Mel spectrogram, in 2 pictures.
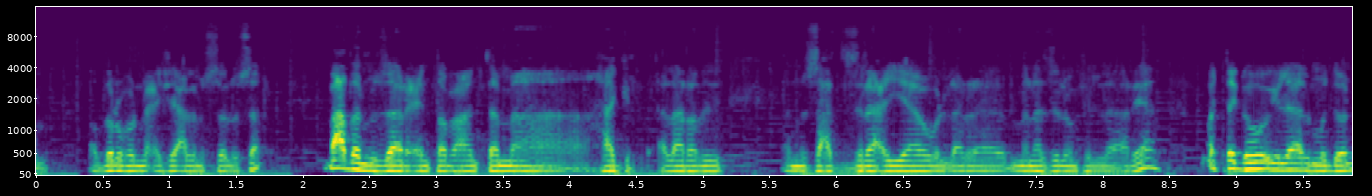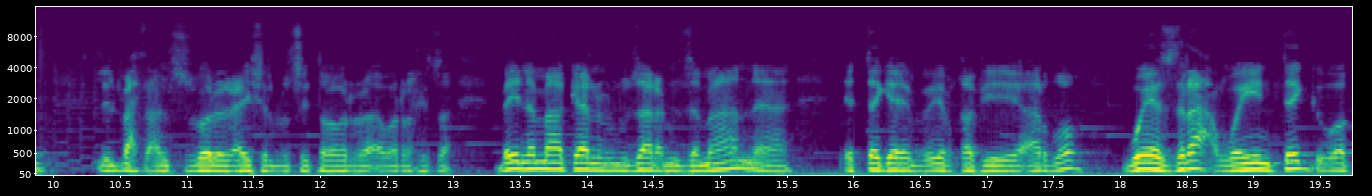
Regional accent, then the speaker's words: Yemen; مثلا لو نلاحظ عندنا في اليمن أمطار تأتينا على خلال موسمين

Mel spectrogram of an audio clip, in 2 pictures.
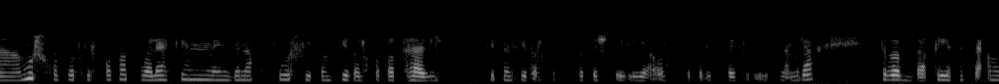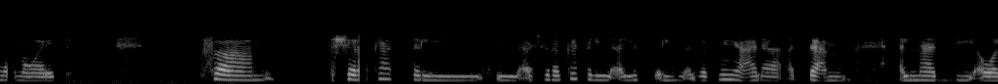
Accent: Taiz, Taiz Governorate, Yemen; ضعف التنسيق أكبر مشكلة عندنا في تعز

